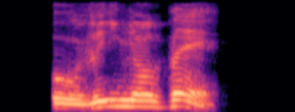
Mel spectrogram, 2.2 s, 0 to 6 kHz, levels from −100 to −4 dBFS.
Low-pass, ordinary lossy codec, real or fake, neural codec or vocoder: 5.4 kHz; AAC, 24 kbps; fake; codec, 44.1 kHz, 3.4 kbps, Pupu-Codec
